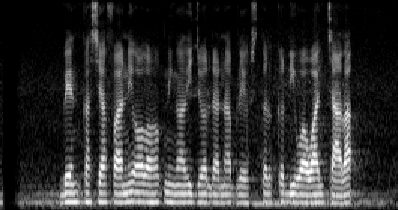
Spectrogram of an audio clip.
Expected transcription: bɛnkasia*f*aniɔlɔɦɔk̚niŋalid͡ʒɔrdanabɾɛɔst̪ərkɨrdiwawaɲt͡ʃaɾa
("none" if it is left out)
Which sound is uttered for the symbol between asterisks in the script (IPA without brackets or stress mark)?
f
